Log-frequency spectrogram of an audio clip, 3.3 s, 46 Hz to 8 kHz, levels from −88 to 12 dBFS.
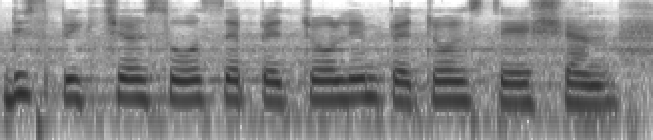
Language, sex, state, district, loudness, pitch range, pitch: English, female, Arunachal Pradesh, Papum Pare, -14 LUFS, 190-215 Hz, 205 Hz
